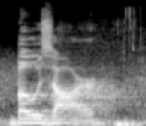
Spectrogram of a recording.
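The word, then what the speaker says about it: beaux arts: B O Z A R. Bozar. Bozar is spelled B E A U X A R Ts.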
